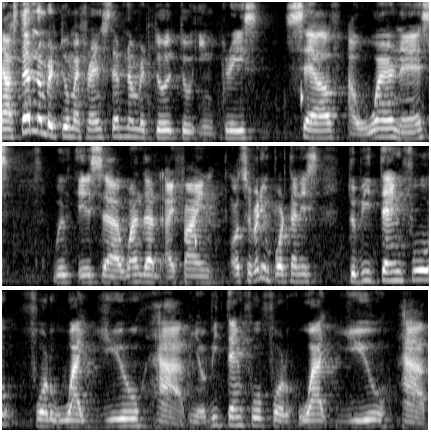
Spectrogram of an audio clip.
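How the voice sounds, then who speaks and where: Speaking at a moderate pace, a man with a Spanish accent sounds enthusiastic, his fairly high voice showing ordinary pitch variation. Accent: Spanish accent, noticeable. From Mexico. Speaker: artist and gallery director, video host. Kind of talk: live video talk to viewers. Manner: enthusiastic, repetitive with fillers.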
